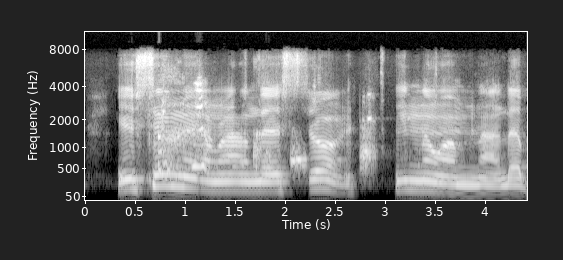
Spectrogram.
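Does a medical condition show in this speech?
Yes: motor neuron disease; form of ALS (Lou Gehrig's disease), brain not talking to muscles, first sign about 4 years ago; can no longer dance.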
